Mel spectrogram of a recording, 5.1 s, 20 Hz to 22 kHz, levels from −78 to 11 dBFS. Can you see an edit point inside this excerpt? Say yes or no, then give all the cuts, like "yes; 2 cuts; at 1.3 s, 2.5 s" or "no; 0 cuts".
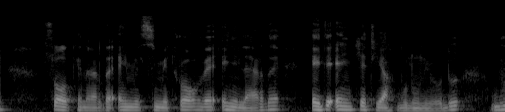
no; 0 cuts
